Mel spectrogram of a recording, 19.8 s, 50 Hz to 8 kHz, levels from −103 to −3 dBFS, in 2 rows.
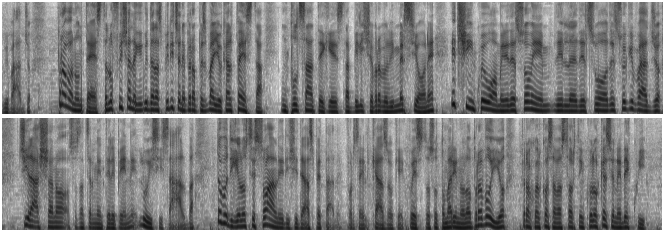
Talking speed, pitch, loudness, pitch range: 195 wpm, 140 Hz, -17 LUFS, 115-155 Hz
